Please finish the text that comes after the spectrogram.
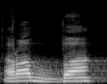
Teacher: এখানে রার উপর জবর আছে, রাকে মোটা করিয়া পড়তে হবে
